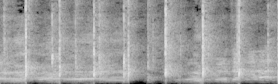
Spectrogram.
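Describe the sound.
A short burst of steady, rhythmic clapping, about eight sharp claps at an even pace, ringing out loud over voices talking underneath.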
